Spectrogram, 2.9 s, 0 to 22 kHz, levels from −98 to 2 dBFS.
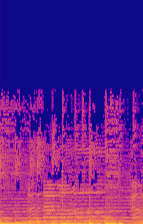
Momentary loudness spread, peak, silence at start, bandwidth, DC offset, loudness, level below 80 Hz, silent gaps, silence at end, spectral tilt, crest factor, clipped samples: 3 LU; -4 dBFS; 0 s; 13.5 kHz; under 0.1%; -20 LUFS; -22 dBFS; none; 0 s; -5.5 dB/octave; 14 dB; under 0.1%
